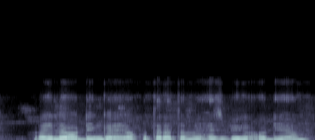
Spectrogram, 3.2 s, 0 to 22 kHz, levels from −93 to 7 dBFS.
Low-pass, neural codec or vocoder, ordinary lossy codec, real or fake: 7.2 kHz; none; Opus, 24 kbps; real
